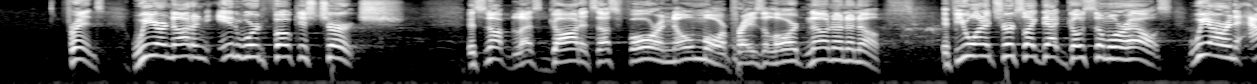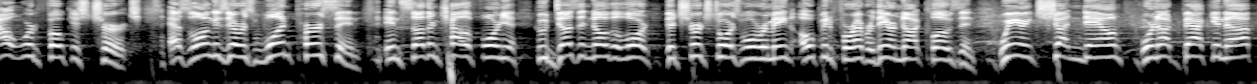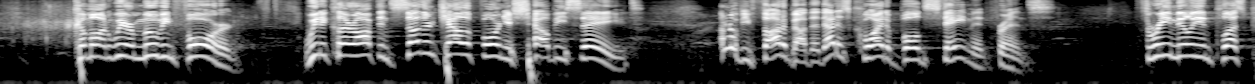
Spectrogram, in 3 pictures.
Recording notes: was preached on July 18th at the 11:30AM service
